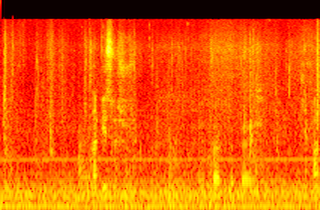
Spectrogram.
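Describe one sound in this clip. A young man speaks briefly and quietly, close by.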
